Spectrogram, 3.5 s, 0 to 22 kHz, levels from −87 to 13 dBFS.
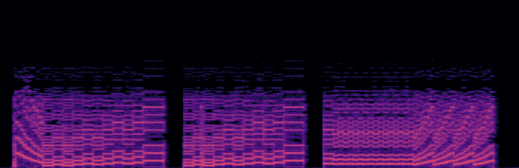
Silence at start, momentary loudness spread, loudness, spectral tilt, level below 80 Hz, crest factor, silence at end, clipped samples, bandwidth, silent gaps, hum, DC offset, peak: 0.1 s; 2 LU; -25 LUFS; 0.5 dB/octave; -68 dBFS; 10 dB; 0.15 s; under 0.1%; 14 kHz; none; none; under 0.1%; -16 dBFS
